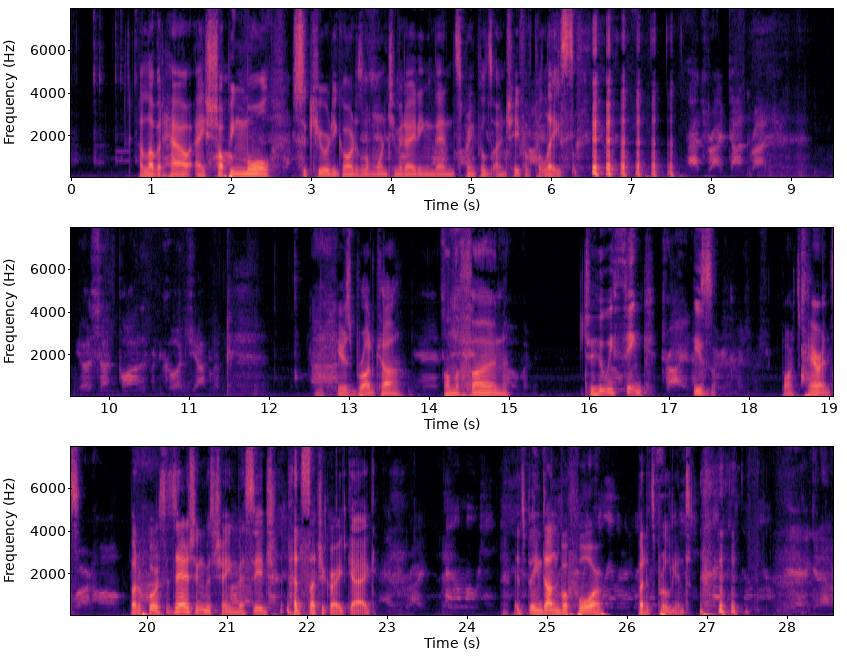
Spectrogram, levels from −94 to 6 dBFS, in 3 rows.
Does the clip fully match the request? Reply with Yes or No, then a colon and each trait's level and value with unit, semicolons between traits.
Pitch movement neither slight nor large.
Yes: average, 4.4 semitones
